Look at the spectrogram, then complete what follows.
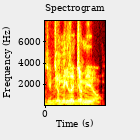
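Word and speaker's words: Jameela Jamil: Jamila Jamil.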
